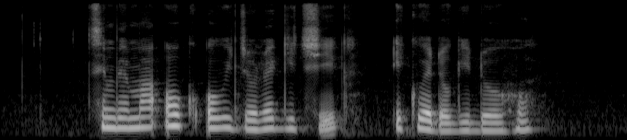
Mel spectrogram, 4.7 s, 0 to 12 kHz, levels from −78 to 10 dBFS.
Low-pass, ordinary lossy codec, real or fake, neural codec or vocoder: 10.8 kHz; none; fake; codec, 24 kHz, 3.1 kbps, DualCodec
